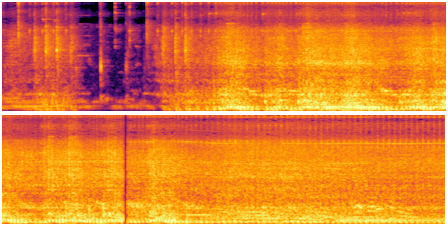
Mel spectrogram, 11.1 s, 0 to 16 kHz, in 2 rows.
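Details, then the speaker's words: Honda Vario 150 scooter brought in with a dead ECU (ECU only 7 months old), started after fuel pump hum: catches after a couple of seconds into a buzzy, slightly uneven idle; air-fuel setting sounds odd, never serviced, rough idle. "Tapi kok didelepno kene aneh ya setelan angine ya."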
